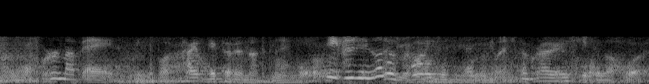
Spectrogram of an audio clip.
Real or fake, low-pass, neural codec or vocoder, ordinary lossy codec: fake; 3.6 kHz; codec, 16 kHz, 1 kbps, X-Codec, HuBERT features, trained on LibriSpeech; none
